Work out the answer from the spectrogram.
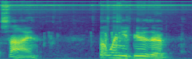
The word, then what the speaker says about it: sine: Sine, that's actually how you spell sine. But when you do the setup, you just put S-I-N. So it's actually pronounced sine, not sin.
